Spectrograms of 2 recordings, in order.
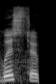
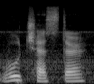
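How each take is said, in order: First: It is said without a 'ch' sound. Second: It is said with a 'ch' sound. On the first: This is the town's proper name. The speaker calls it right. "it's called Worcester" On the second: Some people say it this way. The speaker calls it wrong. "some people call it Worcester. It doesn't have an H"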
